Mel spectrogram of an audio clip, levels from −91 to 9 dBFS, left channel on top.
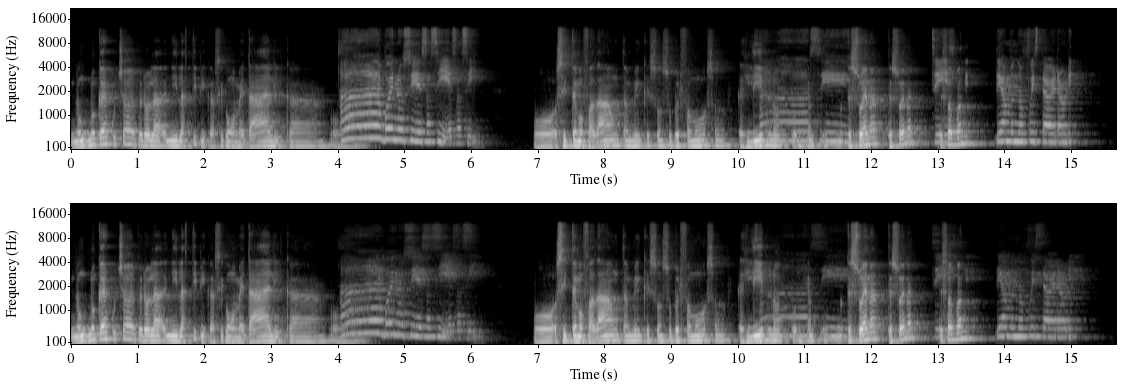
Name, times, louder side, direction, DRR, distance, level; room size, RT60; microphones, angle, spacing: voice 1, 0.0-4.2 7.0-12.7 13.0-13.5, right 2 dB, 15° right, 10 dB, 0.3 m, -19 dB
voice 2, 4.0-6.1 10.3-11.8 13.0-13.3 13.9-15.0, left 4 dB, 80° left, 9 dB, 0.5 m, -30 dB
9.3 x 6.5 x 7.4 m, 0.77 s
head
